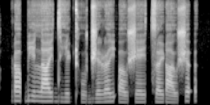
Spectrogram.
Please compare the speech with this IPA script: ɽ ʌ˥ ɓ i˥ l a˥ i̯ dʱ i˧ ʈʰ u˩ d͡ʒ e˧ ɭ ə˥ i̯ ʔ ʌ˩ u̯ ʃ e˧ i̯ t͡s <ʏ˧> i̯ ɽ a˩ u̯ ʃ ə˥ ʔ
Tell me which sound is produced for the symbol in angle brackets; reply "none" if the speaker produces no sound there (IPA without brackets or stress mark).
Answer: ə˧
